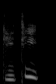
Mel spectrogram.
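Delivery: high squeaky toy squeaks; rubbery high squeaky toy. Shown as a demonstration. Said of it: "you make the squeaky toy noise".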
